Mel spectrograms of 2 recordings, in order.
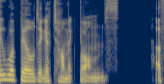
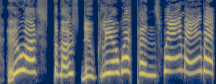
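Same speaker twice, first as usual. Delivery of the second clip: squeaky high voice; 4 dB louder than usual. Pretend. Mocking siren-like squeal.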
